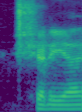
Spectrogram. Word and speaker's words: Sharia: Is that how you pronounce it? Yeah, Sharia.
